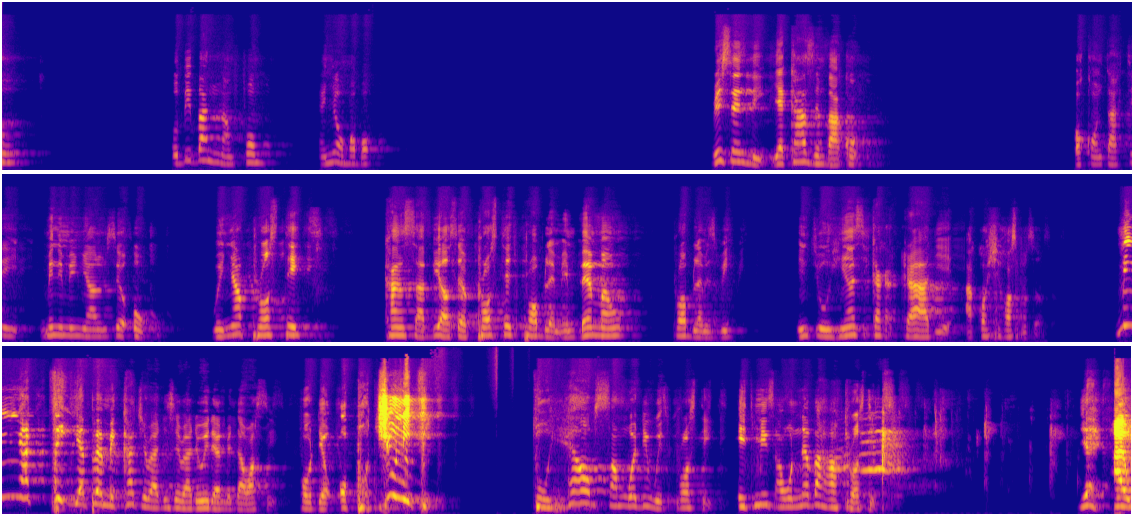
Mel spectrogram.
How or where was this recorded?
large echoing room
